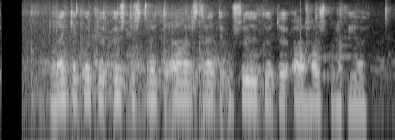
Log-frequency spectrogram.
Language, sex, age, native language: Icelandic, female, 50-59, Icelandic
